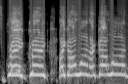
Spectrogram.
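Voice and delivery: very high, loud re-enacted holler; thrilled high-pitched yell; excited calling out. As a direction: shout the big news to your partner. Retells calling out news to Greg.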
